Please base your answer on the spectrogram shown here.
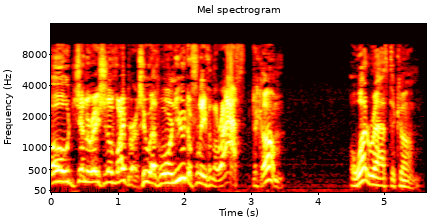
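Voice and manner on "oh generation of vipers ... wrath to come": fiery rebuke. Retold or imitated. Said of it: "what he says is".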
